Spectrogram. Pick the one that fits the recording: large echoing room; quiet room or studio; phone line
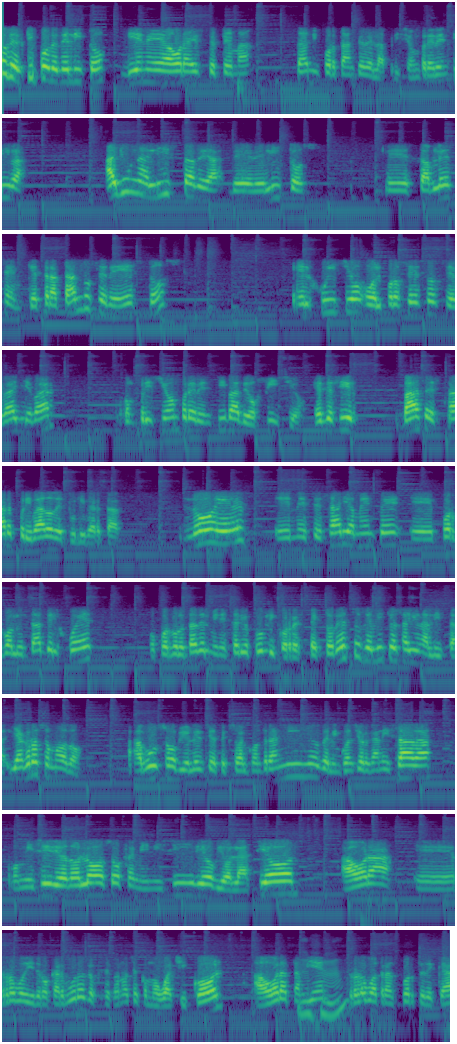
phone line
